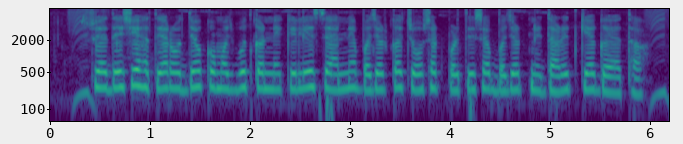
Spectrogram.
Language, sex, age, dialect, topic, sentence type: Hindi, female, 36-40, Hindustani Malvi Khadi Boli, banking, statement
